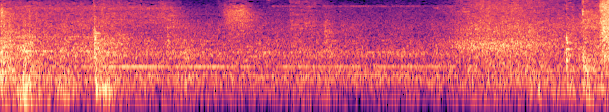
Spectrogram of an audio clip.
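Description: Plastic egg-tray forming machine running: a steady mechanical hum with a held tone, sharp knocks at the start and about a second in, and more clatter near the end.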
